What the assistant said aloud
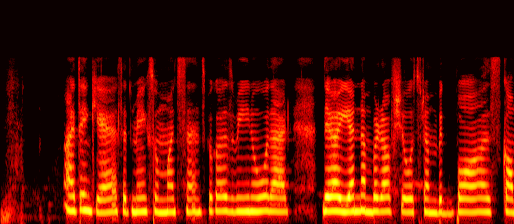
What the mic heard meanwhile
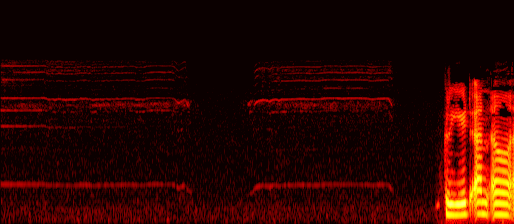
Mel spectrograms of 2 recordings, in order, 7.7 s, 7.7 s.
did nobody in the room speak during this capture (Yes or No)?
No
